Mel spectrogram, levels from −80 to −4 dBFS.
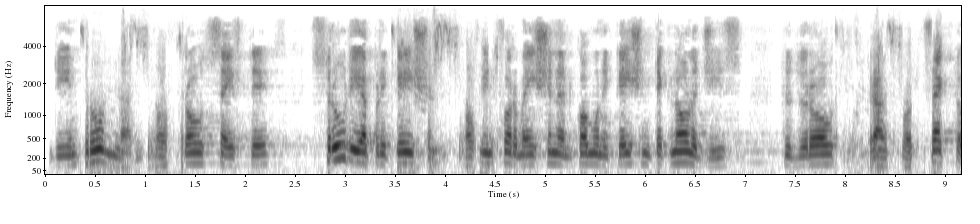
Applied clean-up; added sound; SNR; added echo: neural separator model SepFormer DNS4.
